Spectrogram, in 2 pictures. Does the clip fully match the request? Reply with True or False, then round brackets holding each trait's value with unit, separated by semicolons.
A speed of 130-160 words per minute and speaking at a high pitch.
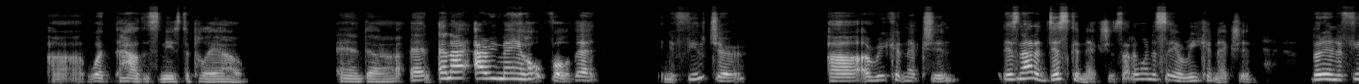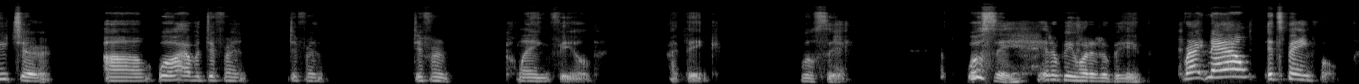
True (140 wpm; 205 Hz)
